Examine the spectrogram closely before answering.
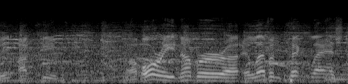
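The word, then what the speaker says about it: Hakeem: It's spelled now with an H, Akeem, but it's pronounced as it used to be, Akeem.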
